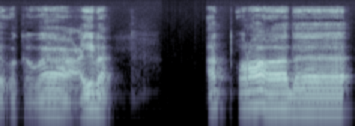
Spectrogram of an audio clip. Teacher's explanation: وَأَعْنَابًا وَكَوَاعِبَ، وَكَوَا الف مدہ الف خالی آگے زبر ہے، ایک الف کی مقدار اس کو کھینچیں گے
